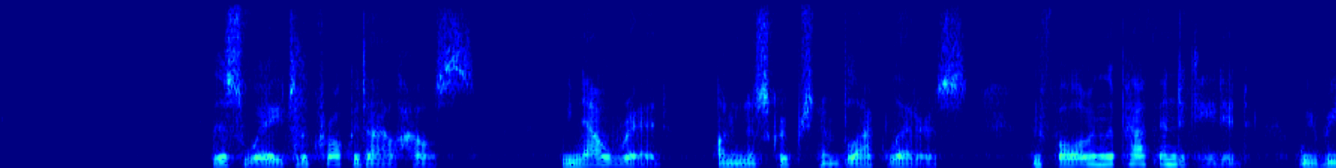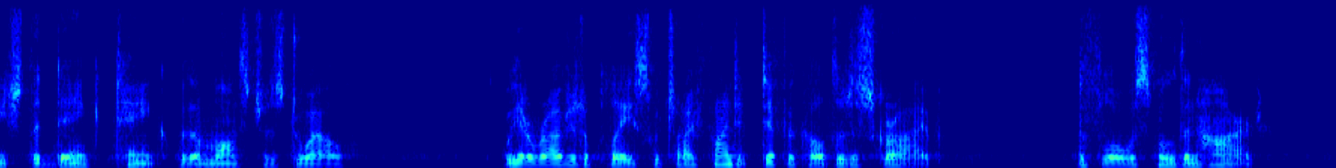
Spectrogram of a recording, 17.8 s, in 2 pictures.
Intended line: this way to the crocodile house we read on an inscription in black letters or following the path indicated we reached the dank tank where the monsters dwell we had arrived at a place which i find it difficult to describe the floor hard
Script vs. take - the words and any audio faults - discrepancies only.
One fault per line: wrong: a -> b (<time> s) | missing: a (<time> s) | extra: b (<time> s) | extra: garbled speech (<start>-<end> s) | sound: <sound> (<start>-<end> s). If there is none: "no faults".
extra: now (3.8 s)
wrong: or -> and (6.9 s)
extra: was smooth and (16.4 s)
